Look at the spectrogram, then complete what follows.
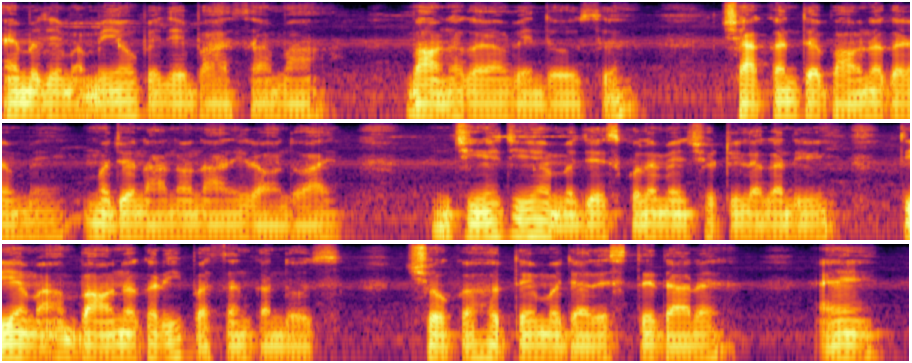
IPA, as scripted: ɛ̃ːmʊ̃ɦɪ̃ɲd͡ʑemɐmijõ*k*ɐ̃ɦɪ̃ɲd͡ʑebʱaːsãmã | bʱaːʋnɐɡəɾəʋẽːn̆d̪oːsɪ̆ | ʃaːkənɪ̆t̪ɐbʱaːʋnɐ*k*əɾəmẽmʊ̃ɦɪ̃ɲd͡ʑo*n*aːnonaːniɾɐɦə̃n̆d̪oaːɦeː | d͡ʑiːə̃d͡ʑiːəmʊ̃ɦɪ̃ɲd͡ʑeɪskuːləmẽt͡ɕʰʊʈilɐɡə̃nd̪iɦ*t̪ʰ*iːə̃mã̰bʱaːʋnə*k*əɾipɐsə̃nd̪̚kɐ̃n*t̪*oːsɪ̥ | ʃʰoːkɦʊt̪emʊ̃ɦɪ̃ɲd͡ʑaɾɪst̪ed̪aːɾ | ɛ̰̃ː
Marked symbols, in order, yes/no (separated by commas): no, no, yes, no, no, no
